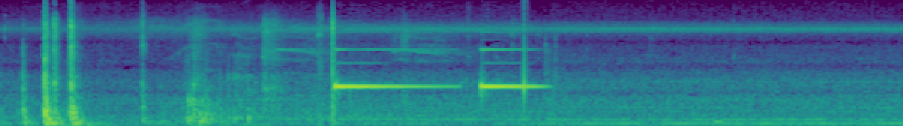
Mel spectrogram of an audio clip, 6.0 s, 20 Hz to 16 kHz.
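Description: The ignition of a 2011 Audi S4 being switched on: a few clicks from the ignition switch, then two electronic chimes from the instrument cluster. The first chime fades over about a second and the second is shorter. A faint steady hum follows.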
